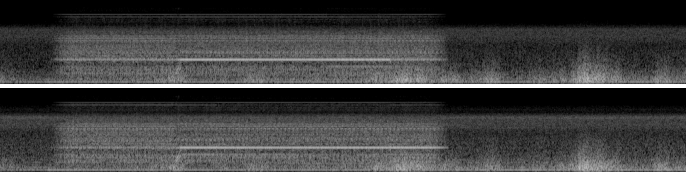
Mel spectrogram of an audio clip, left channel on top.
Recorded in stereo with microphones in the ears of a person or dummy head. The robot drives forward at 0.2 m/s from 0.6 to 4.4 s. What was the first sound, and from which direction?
Only background noise.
